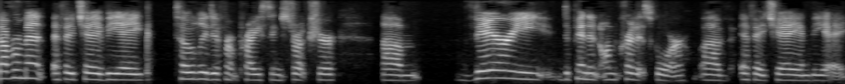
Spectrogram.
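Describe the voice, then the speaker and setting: Recorded dry and close with no echo, a woman with a Southern US accent speaks at a moderate pace in a fairly high pitch with ordinary pitch variation. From US South, Atlanta, Georgia. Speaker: mortgage loan officer. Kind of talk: webinar presentation. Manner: casual, many fillers.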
